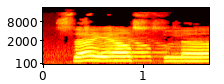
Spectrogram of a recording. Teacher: صاد حروف مستعلیہ اسے ہم پر پڑھیں گے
